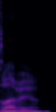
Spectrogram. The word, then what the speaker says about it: Levi: I still don't know the proper pronunciation of his fucking name. – Levy. – We know I'm the best at pronunciation. – Yeah. ESPN Levy. – I think it is Levy.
